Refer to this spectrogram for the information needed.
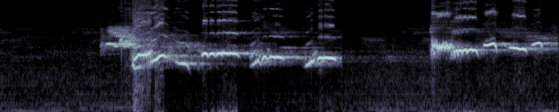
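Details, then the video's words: Orange-headed thrush, a caged songbird, singing as a training recording: a loud whistled phrase of sliding, slightly warbling notes lasting about a second, a short pause, then another bright whistled burst. "suara burung anis merah | gacor | masteran"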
